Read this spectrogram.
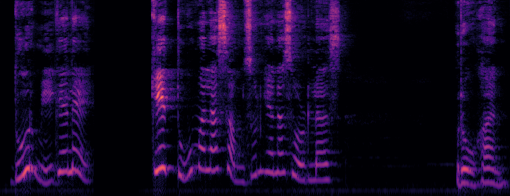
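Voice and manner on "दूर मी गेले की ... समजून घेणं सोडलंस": hurt anger, pitched up and louder; angry. A narrator's reading. Wife to husband in a quarrel, angry and raised. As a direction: throw the blame back at him in anger. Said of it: "Arya रागाने".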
